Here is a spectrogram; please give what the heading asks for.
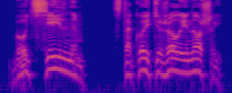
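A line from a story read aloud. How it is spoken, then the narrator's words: Quiet. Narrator (Russian): тихо сказал Моргенес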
